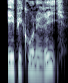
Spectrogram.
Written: epigoneri

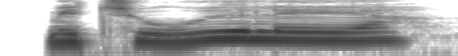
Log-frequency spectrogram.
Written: metodelære

